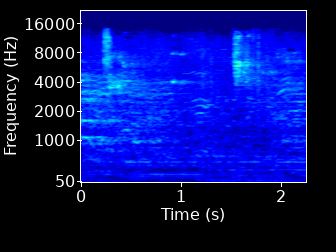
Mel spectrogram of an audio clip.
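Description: Low game sound from a basketball court in a large indoor gym: a basketball dribbled on the hardwood with a couple of faint sharp knocks or squeaks, and faint voices.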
